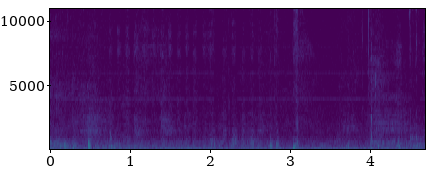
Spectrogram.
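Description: Chalk or marker on a lecture-hall board: faint, sparse scratchy strokes and taps spread over a few seconds against quiet room noise, with no talk.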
